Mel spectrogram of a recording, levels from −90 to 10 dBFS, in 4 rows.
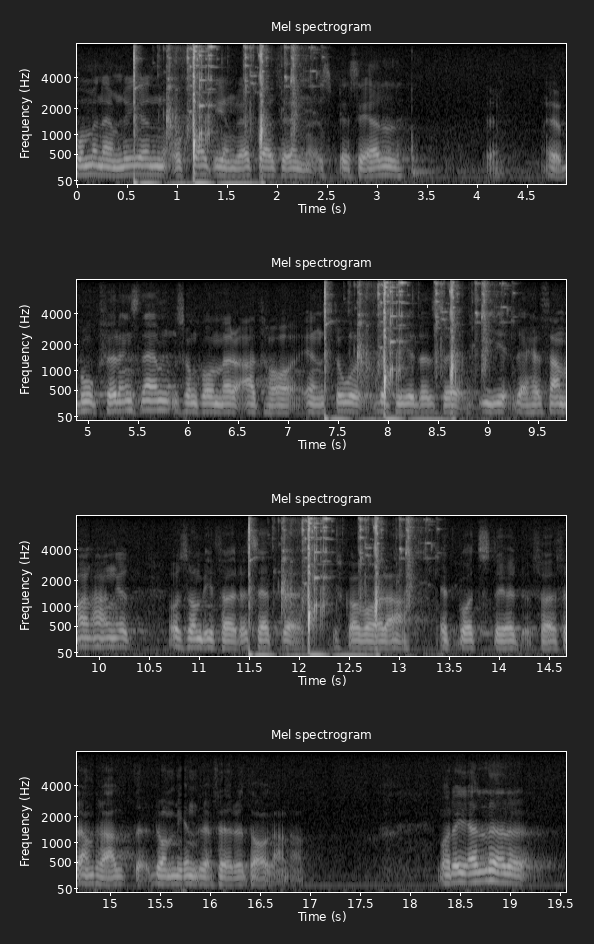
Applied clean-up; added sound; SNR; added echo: none; Shatter; -3 dB; none.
